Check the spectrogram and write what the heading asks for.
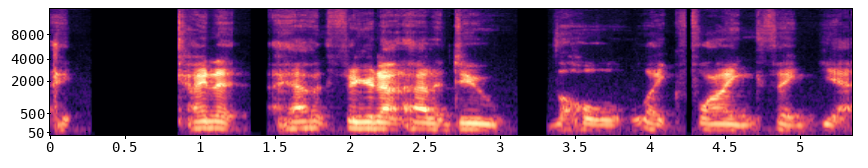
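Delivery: confiding, soft, breathy, hushed half-whisper. Voicing a character who leans in close to a player: half-whispering in character. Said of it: "and whispers".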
